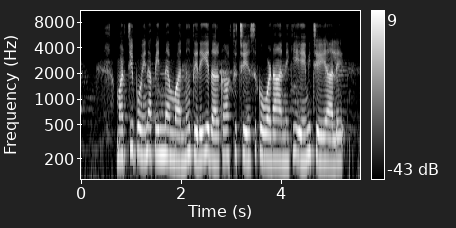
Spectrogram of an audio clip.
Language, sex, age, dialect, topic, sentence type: Telugu, female, 36-40, Telangana, banking, question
